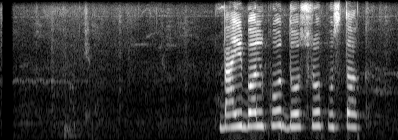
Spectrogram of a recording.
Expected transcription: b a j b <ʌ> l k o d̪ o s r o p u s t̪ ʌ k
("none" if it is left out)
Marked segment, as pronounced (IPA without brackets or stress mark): ʌ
